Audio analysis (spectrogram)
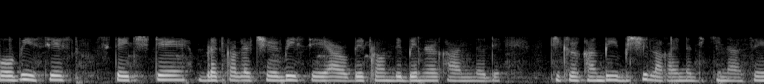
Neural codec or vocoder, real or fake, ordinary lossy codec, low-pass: vocoder, 22.05 kHz, 80 mel bands, Vocos; fake; none; 3.6 kHz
